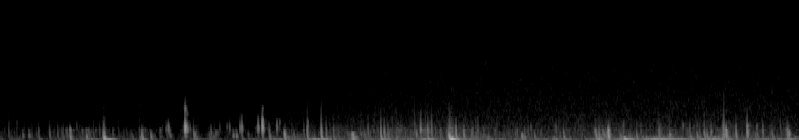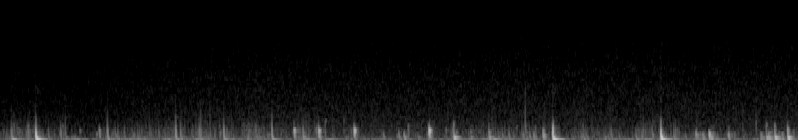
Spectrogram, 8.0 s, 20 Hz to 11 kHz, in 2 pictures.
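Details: Stomach growling (borborygmi) recorded at 1:30 a.m. after overeating udon at 19:30, the first gluten in a while: busy, irregular, nearly continuous gurgling, popping and low rumbling bowel sounds.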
